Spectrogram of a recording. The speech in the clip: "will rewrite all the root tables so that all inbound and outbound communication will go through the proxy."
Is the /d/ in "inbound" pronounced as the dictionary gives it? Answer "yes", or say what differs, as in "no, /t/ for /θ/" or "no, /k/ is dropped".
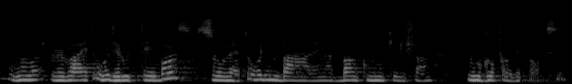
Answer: no, /d/ is dropped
